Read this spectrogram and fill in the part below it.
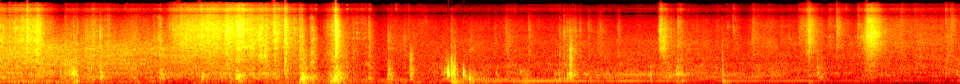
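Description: Debris crackles and crunches underfoot.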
